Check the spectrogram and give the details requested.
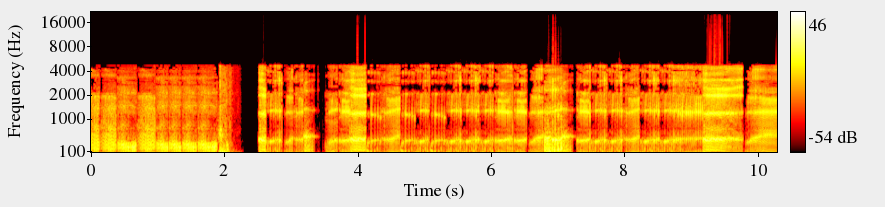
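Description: Long, loud, rumbling belches running almost continuously with brief pauses: repeated burping.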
